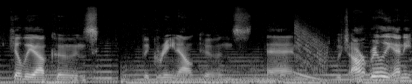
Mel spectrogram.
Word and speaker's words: Alcoon: Al soon or alphoon it's spelled kind of like raccoon except it's a-l-c-o-o-n so I say kill the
